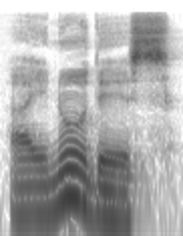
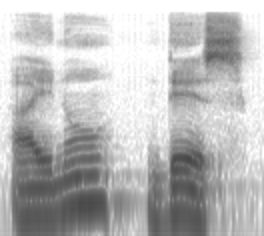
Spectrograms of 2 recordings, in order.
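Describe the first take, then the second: First: Each word drawn out slowly for learners; very slow, careful. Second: Said in the usual way. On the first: Shown as a demonstration. Teacher showing Pashto speakers the phrase, slow and deliberate. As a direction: say it slowly so they can follow. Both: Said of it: "teacher repeats the phrase twice".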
